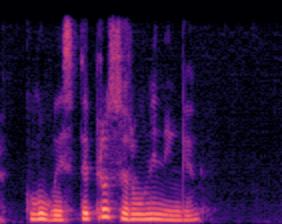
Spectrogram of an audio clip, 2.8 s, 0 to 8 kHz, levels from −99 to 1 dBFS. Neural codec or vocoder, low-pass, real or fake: autoencoder, 22.05 kHz, a latent of 192 numbers a frame, VITS, trained on one speaker; 7.2 kHz; fake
